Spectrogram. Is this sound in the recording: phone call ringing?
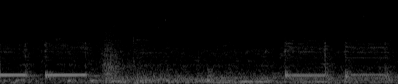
yes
